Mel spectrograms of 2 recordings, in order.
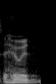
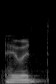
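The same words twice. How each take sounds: The two takes are said the same way.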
